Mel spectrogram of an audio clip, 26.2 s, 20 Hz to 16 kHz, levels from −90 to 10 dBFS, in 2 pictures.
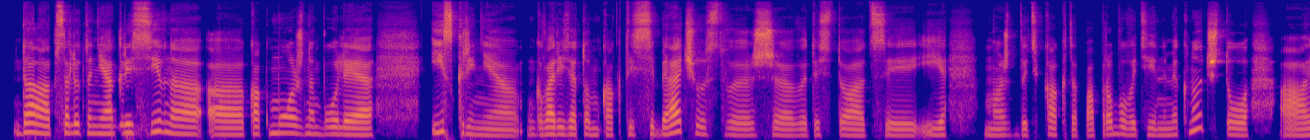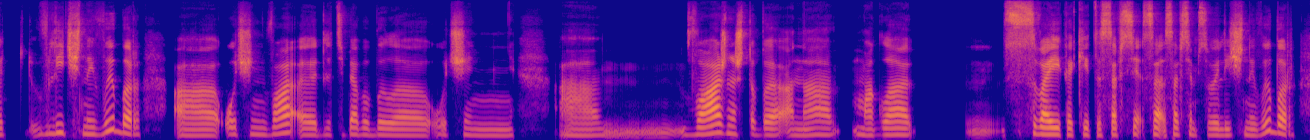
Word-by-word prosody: Да, 230 -4 +1
абсолютно 220 +1 0
не 200 -1 -3
агрессивно, 210 -2 0
а 170 0 -2
как 190 0 -6
можно 210 -2 -5
более 175 -2 -1 0.5
искренне 165 - +1
говорить 180 +1 -3
о 175 - -2
том, 170 -1 -9
как 160 0 -8
ты 180 - -11
себя 190 +5 +2
чувствуешь, 170 -8 +2
э, 155 -2 -7
в 150 - -15
этой 155 +1 -9
ситуации 155 -1 -4
и, 165 +1 -8 0.4
может 160 0 -8
быть, 160 -1 -6
как-то 170 -3 -9
попробовать 170 +2 -9
ей 165 - -9
намекнуть, 175 - -10
что, 160 -2 +6 0.3
а, 155 +1 -3 0.3
в 170 +7 -13
личный 195 -3 +4
выбор, 210 - -1 0.3
а, 150 -1 -2
очень 180 -1 -1
ва 200 +7 +2
э, 165 0 -2
для 165 +2 -12
тебя 170 +2 -4
бы 170 0 -10
было 155 -2 -5
очень, 150 -2 -1 0.4
ам, 230 - -11
важно, 195 +4 +6
чтобы 165 -3 +4
она 160 +2 -3 0.2
могла, 165 0 -2 0.5
м, 260 0 -20
свои 180 -9 +7
какие-то 165 +1 -3
совсе - - +5
со - - +4
совсем - - +2
свой 160 0 -2
личный 155 0 +4
выбор, 205 - -2
170 Hz, 125 wpm, -23 LUFS, 160-195 Hz, 0.5 s, свои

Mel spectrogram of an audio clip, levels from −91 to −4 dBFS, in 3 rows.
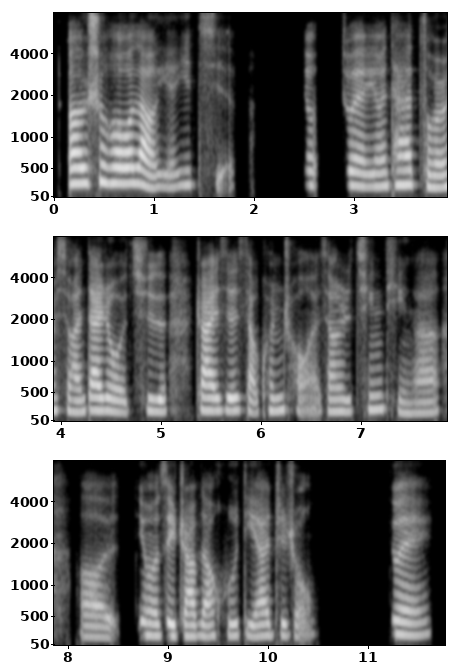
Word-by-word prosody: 呃， 250 +1 +8
是 275 +2 +4
和 255 -1 +5
我 255 0 +7
姥 225 -7 +6
爷 200 0 -6
一 230 +1 -5
起， 230 - -8 0.8
就 225 -1 -4 0.2
对， 215 -3 +1
因 205 - -1
为 210 - +1
他 230 +1 +3
总 205 -4 -2
是 200 - +1
喜 210 -1 -4
欢 185 -1 0
带 210 -1 +6
着 200 -1 +2
我 180 -1 -1
去 190 +1 -2 0.3
抓 205 -1 +5
一 - - +2
些 200 0 +2
小 205 -4 -2
昆 205 +2 -4
虫 205 -2 -6
啊， - - -8
像 190 -1 -2
是 185 - -5
蜻 220 +3 -4
蜓 190 -7 -9
啊， 170 +1 -5 0.3
呃， 170 -2 -2 0.3
因 205 - -3
为 195 - 0
我 185 - +1
自 190 - +1
己 185 - +5
抓 180 -1 +2
不 180 - -4
到 175 0 +1
蝴 185 0 -5
蝶 185 -2 -4
啊 185 +1 +1
这 190 -1 -4
种， 205 - -8 0.7
对。 200 -1 0
200 Hz, 245 characters per minute, -23 LUFS, 185-220 Hz, 0.8 s, 呃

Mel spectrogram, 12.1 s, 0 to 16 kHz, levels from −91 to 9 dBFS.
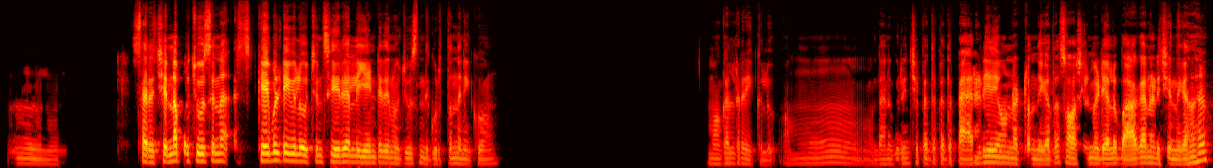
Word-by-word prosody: హ్మ్. 100 -3 -16 0.8
సరే 145 -3 +4
చిన్నప్పుడు 165 +1 +4
చూసిన 160 +1 +3 0.2
ష్ - - -4
కేబుల్ 170 +2 +8
టివిలో 160 -2 +5
వచ్చిన 145 0 -6
సీరియల్ 140 -1 +3
ఏంటిది 125 -1 -3
నువ్వు 110 0 -10
చూసింది 110 -1 -7
గుర్తుందా 110 -1 -10
నీకు? 100 +1 -13 2.3
మొగలిరేకులు. 105 -4 -11 0.2
అమ్మో! 110 +2 -20 0.6
దాని 100 0 -12
గురించి 110 0 -9
పెద్ద - - -9
పెద్ద - - -9
పేరడీయె 115 +6 0
ఉన్నట్లు 110 -2 -5
ఉంది 100 -1 -5
కదా 120 - -8
సోషల్ 110 0 -2
మీడియాలో 110 +1 0
బాగా 105 +5 +2
నడిచింది 100 -3 -3
కదా. - - -3
110 Hz, 145 wpm, -24 LUFS, 105-135 Hz, 2.3 s, కేబుల్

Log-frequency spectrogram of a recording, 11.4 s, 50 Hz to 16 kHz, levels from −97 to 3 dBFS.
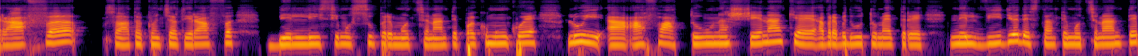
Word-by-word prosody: Raf, 160 +2 +3 0.6
sono 170 -3 -2
andata 160 +3 -2
al - - -7
concerto 170 0 -3
di 170 - +1
Raf, 180 +3 +1 0.3
bellissimo, 175 +3 -1
super 180 +1 -5
emozionante, 165 0 -2
poi 175 - +1
comunque 190 +2 0 0.3
lui 210 -3 +3
ha 165 -1 +6
ha 165 +3 +3
fatto 180 -2 -1
una 185 +1 0
scena 195 +4 +1
che 195 -7 +1
avrebbe 170 +1 +1
dovuto 180 +1 -3
mettere 170 -1 -2 0.2
nel 185 -1 0
video 195 +6 +1
ed 235 - +1
è - - +2
stante 180 -2 -4
emozionante 175 +3 0
180 Hz, 150 wpm, -24 LUFS, 170-190 Hz, 0.6 s, ha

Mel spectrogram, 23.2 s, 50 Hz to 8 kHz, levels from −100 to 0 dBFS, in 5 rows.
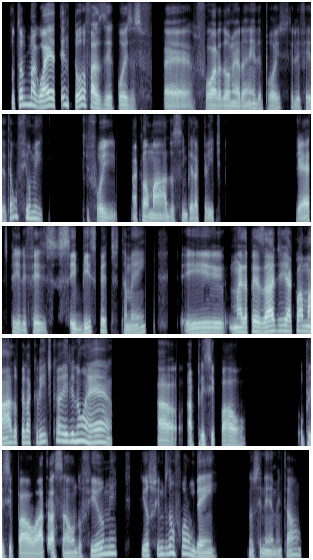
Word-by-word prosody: O - - -3
Tobey 205 +2 +1
Maguire 185 -2 +6
tentou 205 -2 +1
fazer 110 - +2
coisas 105 -2 -2
f - - -22 0.2
eh, 90 -3 0
fora 100 -1 0
do 95 - -1
Homem 95 0 0
Aranha 90 +6 -1
depois. 110 - -6
Ele - - -6
fez - - -6
até 115 - -6
um 215 - -5
filme 165 -7 -4 0.6
que - - -20
foi 105 -3 -2 0.2
aclamado, 95 -3 0
assim, 90 +1 -7
pela 90 -1 -3
crítica. - - -8 1.1
Gatsby, - - +1
ele 90 - -2
fez 90 -1 -2
Seabiscuit, 115 +7 -1
também 95 +6 -3 0.5
e 120 +2 +1
Mas 125 +1 +4
apesar 135 +2 +6
de 155 +1 0
aclamado 145 -1 +3
pela 160 0 0
crítica 190 +3 -2
ele 195 0 +3
não 200 0 +3
é 165 0 +4 0.7
a - - +3 0.2
a - - +1
principal 110 -2 -1 0.8
o - - -12
principal 100 -3 +2
atração 105 +2 +2
do 105 - -6
filme, 165 - -1 0.4
e - - -1
os 140 - -4
filmes 170 +1 -5
não 200 0 +1
foram 175 -5 -3
bem 105 -3 0 0.5
no 90 - -6
cinema, 90 -3 -5
então, 150 +11 -5
115 Hz, 145 wpm, -24 LUFS, 100-160 Hz, 1.1 s, Maguire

